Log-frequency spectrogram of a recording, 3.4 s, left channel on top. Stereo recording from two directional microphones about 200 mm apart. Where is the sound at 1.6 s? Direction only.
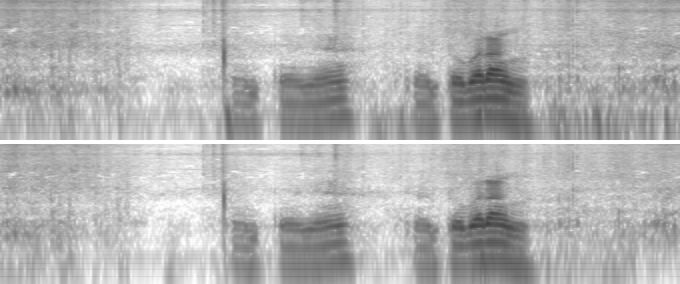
10° left (ahead or behind).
